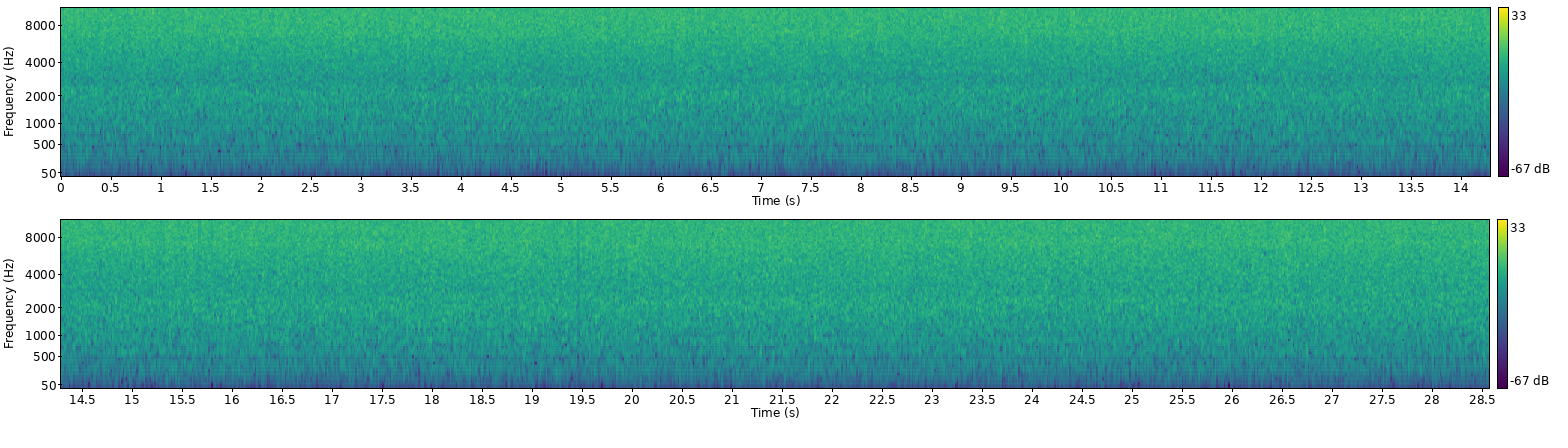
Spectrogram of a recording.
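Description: A waterfall's steady, loud rush of water pouring and splashing down a rock face.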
